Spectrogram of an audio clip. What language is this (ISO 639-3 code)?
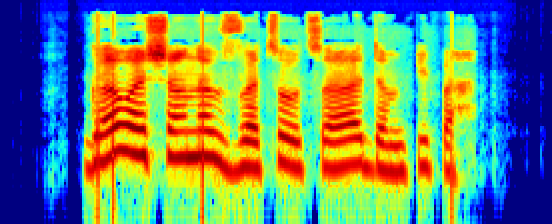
bbj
